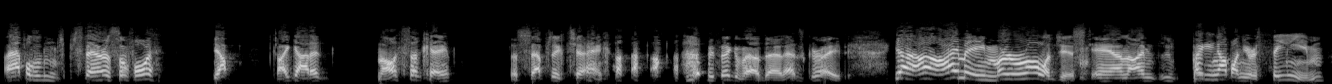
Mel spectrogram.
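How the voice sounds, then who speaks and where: An actor playing an earnest, pedantic, overexcited American murder expert phoning in to a spoof radio show. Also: male voice, high-pitched, big pitch swings, a little slow, dry recording, full character voice. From Wisconsin, USA. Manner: pedantic, enthusiastic. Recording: slightly dull phone-in line.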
